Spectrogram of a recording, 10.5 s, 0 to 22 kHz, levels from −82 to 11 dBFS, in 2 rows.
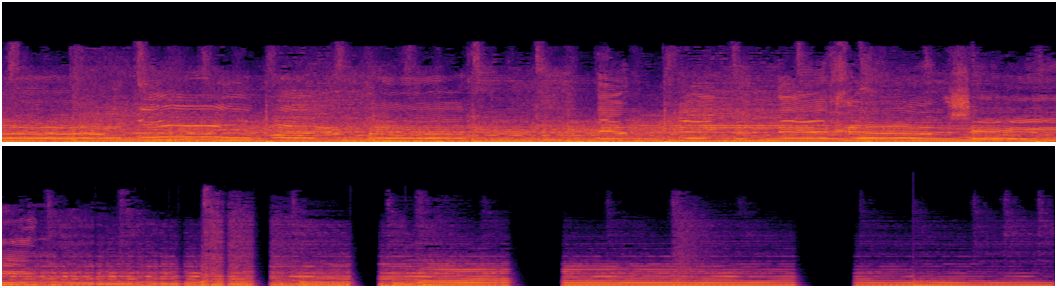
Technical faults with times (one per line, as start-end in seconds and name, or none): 4.86 dropped buffer (overrun)
5.73-6.63 repeated stalls (stutter)
7.01-7.18 call audio freeze
7.30 dropped buffer (overrun)
7.80-8.10 call audio freeze
9.24-9.55 call audio freeze
9.84 dropped buffer (overrun)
